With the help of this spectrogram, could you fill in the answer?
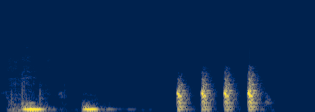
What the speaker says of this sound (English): You knock on wood because apparently that means you won't jinx yourself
